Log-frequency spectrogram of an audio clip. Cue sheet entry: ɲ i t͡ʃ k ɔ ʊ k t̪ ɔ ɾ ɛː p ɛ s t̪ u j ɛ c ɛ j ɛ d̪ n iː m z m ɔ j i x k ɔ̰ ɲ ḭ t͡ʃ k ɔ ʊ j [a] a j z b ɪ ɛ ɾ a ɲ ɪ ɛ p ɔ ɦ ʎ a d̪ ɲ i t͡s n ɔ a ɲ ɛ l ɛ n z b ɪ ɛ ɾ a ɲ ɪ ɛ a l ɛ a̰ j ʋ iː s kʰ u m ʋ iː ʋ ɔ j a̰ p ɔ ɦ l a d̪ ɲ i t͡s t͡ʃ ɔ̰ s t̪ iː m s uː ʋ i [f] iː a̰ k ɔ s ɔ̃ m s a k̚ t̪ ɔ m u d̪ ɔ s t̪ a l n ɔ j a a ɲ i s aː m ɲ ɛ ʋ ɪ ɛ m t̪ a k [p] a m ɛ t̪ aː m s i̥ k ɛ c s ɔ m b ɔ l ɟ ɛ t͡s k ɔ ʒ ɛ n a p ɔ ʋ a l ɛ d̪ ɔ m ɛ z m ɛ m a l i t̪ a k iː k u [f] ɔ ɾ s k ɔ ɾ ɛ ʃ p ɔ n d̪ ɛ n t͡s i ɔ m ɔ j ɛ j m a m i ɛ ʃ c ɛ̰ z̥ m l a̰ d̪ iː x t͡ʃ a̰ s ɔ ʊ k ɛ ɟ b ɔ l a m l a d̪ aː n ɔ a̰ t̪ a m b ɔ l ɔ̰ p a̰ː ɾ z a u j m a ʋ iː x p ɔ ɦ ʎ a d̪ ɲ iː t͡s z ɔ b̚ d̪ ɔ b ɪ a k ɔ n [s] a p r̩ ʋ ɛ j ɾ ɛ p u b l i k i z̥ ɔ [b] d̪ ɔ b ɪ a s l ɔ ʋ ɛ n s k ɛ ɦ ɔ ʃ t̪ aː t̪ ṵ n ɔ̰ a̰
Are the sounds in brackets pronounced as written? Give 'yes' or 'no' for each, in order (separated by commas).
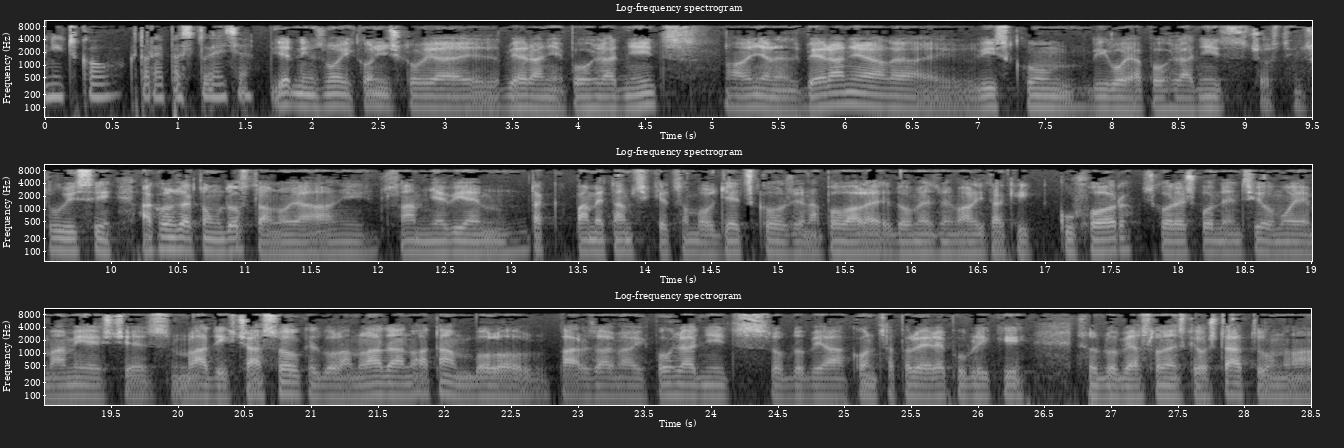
no, no, yes, yes, no, yes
